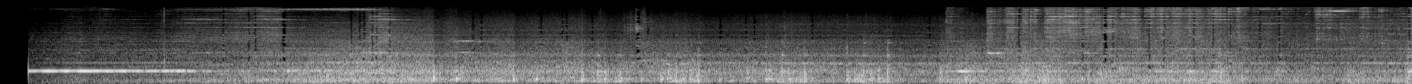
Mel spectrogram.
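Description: Tatra T5C5 trams rolling past on the rails with a steady rumble of wheels and running gear. A thin, steady high squeal from the wheels runs through it, with a stronger squeal tone in the first second or two.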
